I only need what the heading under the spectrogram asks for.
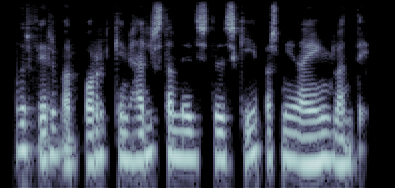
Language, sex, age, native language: Icelandic, male, 30-39, Icelandic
